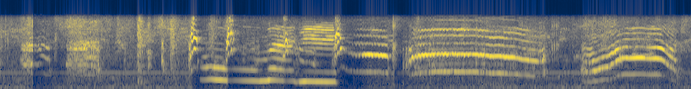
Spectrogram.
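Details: Three-week-old kitten, bottle fed because her mother fell sick, howling unhappily. Short wailing cries step downward, then longer drawn-out howls rise and fall. A person speaks briefly at the start.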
